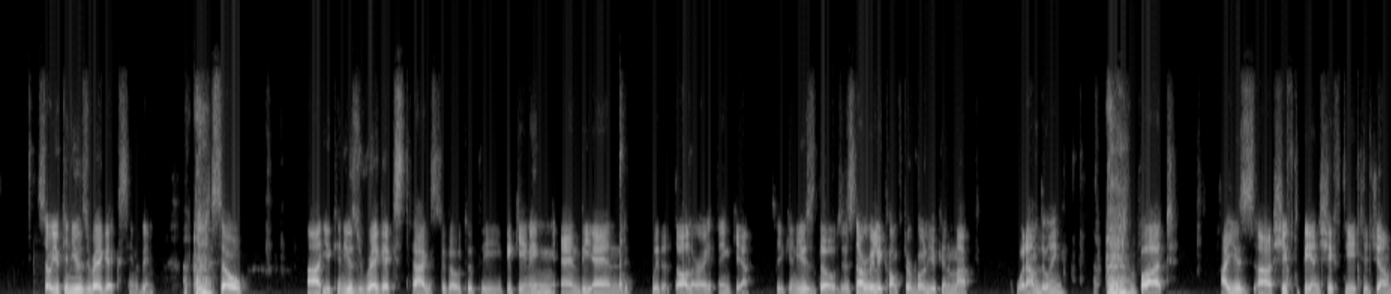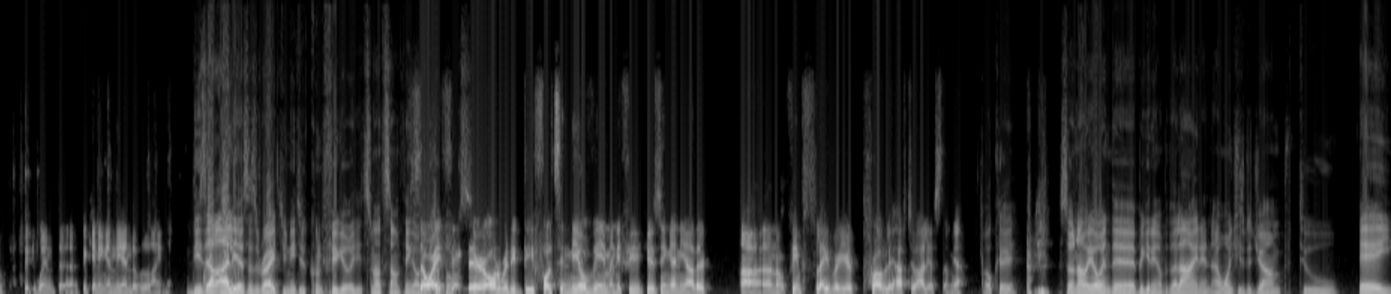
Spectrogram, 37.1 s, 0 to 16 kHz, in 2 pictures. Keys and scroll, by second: 9.2 shift+4, 11.2 typing, 13.7 typing, 17.0-18.1 typing, 19.8 shift+b, 20.6 b.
